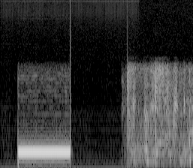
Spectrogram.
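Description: Ringing tone of an outgoing telephone call: a single steady mid-pitched beep lasting about a second, cut off by a sharp click, then after a pause a muffled, noisy stretch.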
